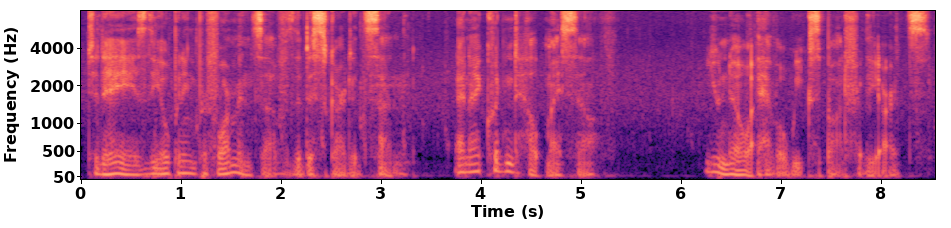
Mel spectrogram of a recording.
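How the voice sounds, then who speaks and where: A man playing a young, charming, cultured vampire gentleman in an ASMR audio drama, speaking in a gentle, caring, genteel and formal manner. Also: low voice, a little slow, gravelly, husky, exaggerated voice. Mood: charming, inviting. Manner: genteel, formal, soft-spoken, courtly phrasing.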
